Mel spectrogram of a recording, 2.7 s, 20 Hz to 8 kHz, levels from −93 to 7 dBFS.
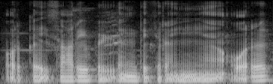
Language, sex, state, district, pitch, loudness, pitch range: Hindi, male, Madhya Pradesh, Bhopal, 100 Hz, -18 LUFS, 95-105 Hz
